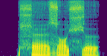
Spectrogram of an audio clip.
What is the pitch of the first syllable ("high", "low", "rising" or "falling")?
falling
